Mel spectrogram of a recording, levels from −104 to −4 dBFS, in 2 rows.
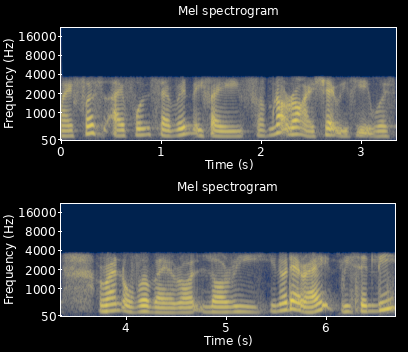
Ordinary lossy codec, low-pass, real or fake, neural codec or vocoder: none; 3.6 kHz; real; none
